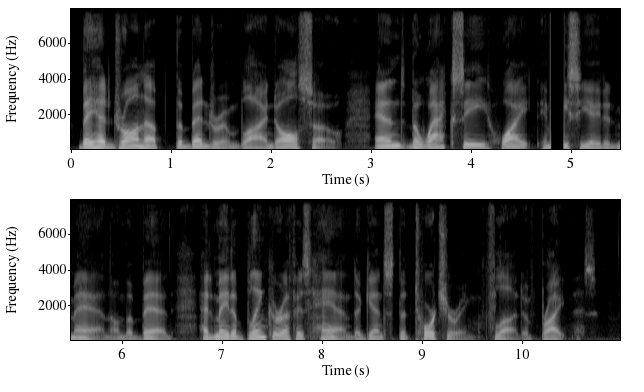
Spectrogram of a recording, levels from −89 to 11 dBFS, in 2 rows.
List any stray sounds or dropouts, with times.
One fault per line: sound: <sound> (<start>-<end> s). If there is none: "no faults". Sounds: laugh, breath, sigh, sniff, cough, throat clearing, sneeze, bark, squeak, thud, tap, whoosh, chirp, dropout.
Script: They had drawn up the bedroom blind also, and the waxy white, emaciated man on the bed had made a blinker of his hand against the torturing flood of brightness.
sound: dropout (4.8-4.9 s)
